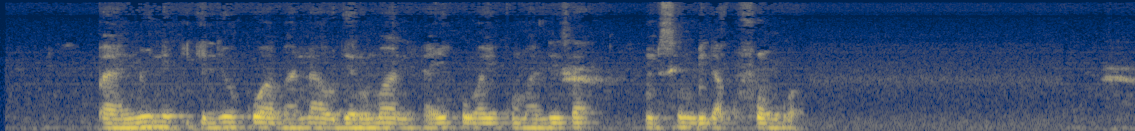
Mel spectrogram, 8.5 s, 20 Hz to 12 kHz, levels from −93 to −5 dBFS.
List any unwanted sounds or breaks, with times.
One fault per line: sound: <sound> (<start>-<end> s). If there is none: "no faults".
no faults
